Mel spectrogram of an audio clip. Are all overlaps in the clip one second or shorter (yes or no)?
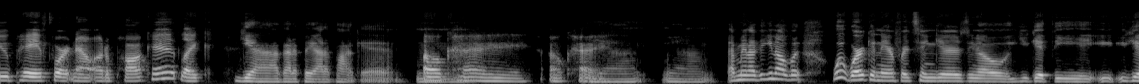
yes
